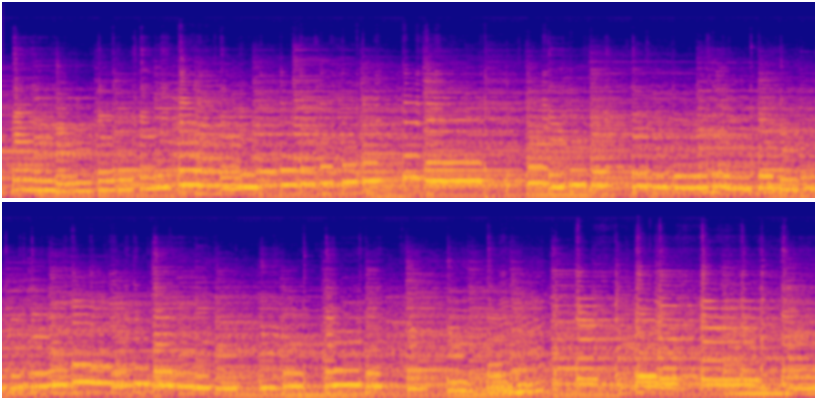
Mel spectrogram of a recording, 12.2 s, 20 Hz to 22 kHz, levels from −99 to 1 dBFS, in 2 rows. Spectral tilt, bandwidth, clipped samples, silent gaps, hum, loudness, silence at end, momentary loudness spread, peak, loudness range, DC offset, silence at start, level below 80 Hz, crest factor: -9.5 dB/octave; 6.6 kHz; under 0.1%; none; none; -15 LUFS; 0 s; 4 LU; -2 dBFS; 1 LU; under 0.1%; 0 s; -36 dBFS; 12 dB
